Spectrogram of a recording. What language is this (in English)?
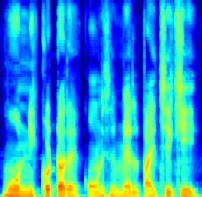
Odia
